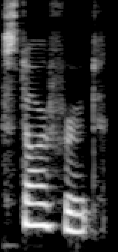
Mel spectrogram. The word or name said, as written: starfruit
